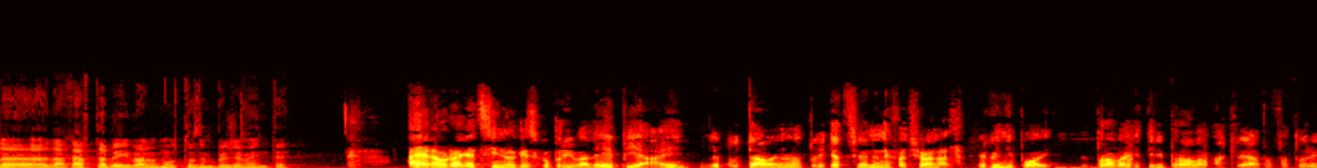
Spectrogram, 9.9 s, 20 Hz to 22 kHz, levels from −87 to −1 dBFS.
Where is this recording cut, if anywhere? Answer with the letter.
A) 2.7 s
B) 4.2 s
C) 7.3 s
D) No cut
C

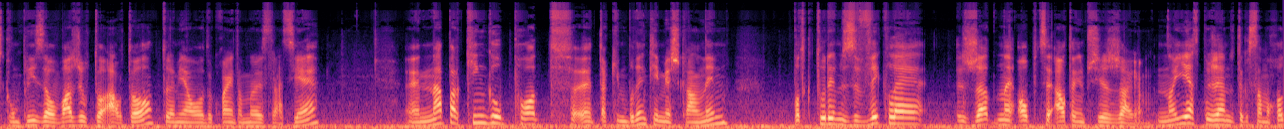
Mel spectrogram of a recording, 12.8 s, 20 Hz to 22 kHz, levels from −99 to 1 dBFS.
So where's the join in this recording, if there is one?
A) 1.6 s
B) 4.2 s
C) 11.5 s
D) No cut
C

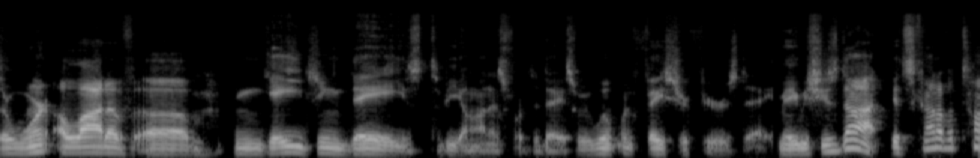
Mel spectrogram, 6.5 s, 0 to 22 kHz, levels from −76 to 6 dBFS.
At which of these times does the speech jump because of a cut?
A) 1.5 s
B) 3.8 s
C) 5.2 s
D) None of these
C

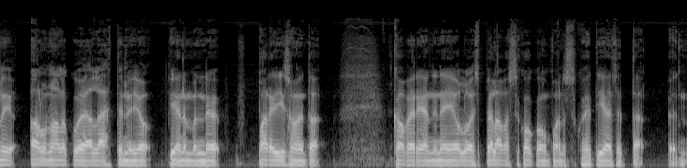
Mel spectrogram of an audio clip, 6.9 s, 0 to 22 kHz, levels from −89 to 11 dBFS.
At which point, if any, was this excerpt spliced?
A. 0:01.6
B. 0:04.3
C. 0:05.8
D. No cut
A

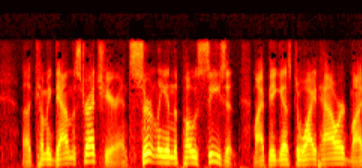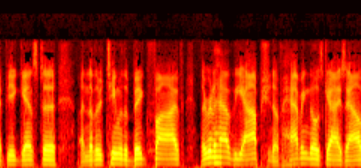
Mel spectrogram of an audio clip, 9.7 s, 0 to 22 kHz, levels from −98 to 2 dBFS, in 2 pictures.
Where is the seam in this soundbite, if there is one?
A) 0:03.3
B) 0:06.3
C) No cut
A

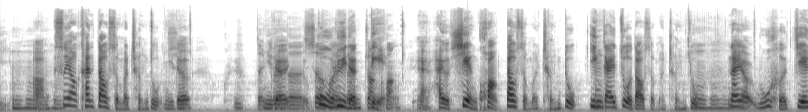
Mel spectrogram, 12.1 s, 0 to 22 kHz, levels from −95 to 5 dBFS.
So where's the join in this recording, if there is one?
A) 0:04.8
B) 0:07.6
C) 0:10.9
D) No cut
B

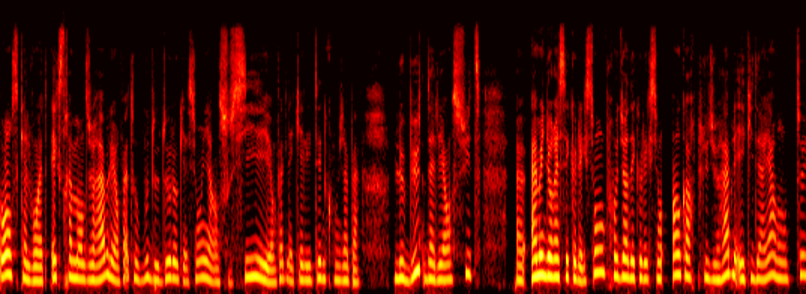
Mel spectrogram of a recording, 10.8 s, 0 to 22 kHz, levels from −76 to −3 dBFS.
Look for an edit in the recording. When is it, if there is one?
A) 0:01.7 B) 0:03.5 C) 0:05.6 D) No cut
C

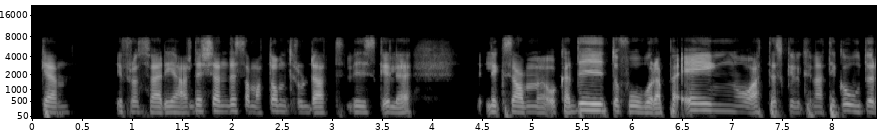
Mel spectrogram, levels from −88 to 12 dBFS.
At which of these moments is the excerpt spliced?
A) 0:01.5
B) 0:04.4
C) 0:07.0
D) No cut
A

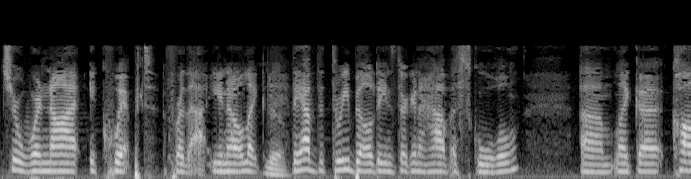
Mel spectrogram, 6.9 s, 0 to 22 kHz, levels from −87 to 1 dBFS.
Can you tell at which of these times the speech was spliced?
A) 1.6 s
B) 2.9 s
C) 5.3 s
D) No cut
B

